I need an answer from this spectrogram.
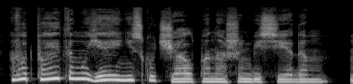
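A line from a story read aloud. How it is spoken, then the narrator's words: Sigh. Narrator (Russian): Никола вздохнул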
